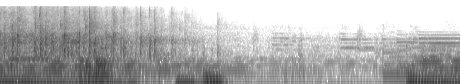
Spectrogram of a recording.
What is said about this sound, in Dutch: Mag een heel groot applaus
